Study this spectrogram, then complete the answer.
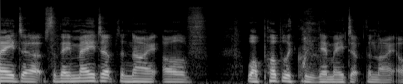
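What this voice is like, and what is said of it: Usual voice. Nothing is said of it.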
